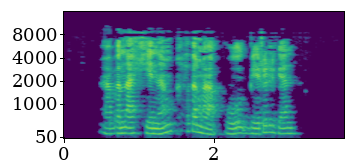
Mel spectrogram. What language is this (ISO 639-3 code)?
bak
